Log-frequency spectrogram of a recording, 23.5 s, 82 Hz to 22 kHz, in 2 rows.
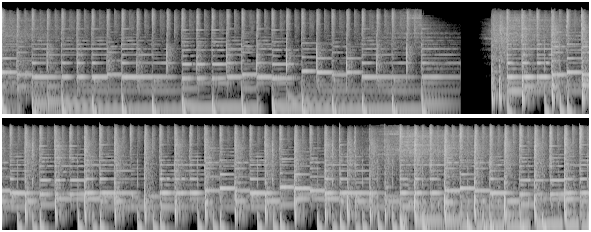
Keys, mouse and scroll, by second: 13.5-13.9 typing, 15.2 Tab, 15.5-16.0 typing.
